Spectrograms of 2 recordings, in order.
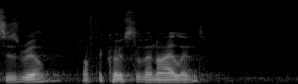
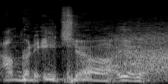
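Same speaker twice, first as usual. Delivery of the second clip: a higher, louder mock monster voice, laughing at the end; playful monster threat; 7 semitones higher, 5 dB louder than usual. Speaker chases the girl, hamming up a monster threat. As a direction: chase her, growling the threat for fun. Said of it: "I'm running after saying".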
